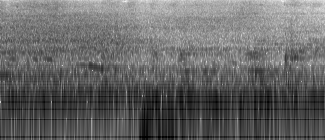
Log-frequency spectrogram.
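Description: Busy amusement-park background: voices of people around, a steady low rumble, and a dull thump about halfway through.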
